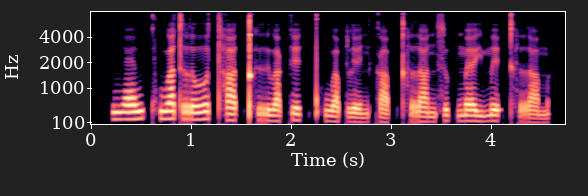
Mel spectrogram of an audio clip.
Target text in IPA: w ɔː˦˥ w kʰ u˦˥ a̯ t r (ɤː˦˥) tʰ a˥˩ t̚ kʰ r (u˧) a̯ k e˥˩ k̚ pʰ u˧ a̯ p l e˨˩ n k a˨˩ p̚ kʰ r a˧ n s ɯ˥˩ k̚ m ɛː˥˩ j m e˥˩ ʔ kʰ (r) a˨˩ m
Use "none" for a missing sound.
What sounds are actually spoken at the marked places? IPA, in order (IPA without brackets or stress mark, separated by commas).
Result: ɤː˦˥, ɯ˧, r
